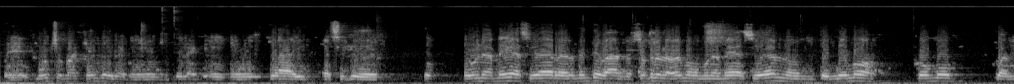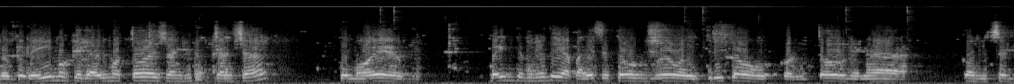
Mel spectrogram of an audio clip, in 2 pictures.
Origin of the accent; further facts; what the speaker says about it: Argentina; No sé si es porque somos argentinos o lo hacemos todo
